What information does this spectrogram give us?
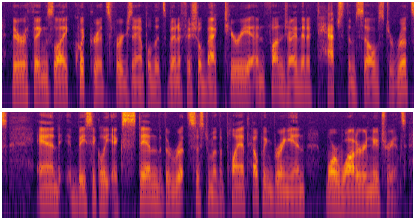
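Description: A man's voice: mid-range voice, no room sound. A middle-aged man from the United States hosting a farm show, explaining steadily and plainly, outdoors in a field on a lapel mic. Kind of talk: scripted educational farm talk.

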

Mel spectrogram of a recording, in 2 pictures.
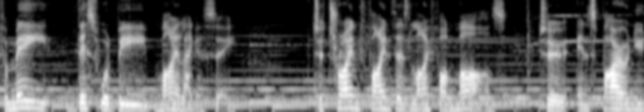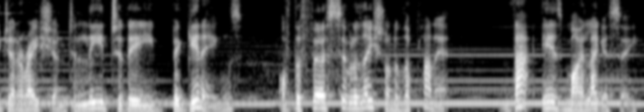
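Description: A young man with a British accent speaks in a precise, matter-of-fact way, filmed close up indoors. His pitch sits in the middle range. Music plays clearly beneath his interview. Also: lively intonation, normal speed. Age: young adult. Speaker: physics student. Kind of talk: documentary interview.

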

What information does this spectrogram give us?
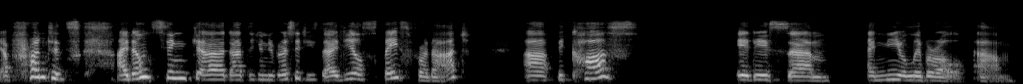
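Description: A woman's voice: mid-range voice, pushed and bright, no room sound. A woman from Austria with an Austrian German accent, giving an academic talk on a video call, thoughtful and full of ums. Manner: thoughtful, many ums and uhs. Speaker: conference panelist. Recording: dull lo-fi video call audio.

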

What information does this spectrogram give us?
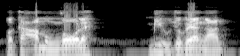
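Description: A man's voice: lowish voice, brisk, a little mellow. A man with a Cantonese accent narrating a scripted story in a colloquial style, as an audiobook reader. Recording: muffled narration over music bed.

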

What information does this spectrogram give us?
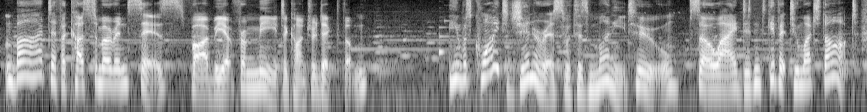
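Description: Nervous stammering merchant, very lively pitch. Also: male voice, normal speed, music in the background. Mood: thoughtful, accommodating. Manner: stammering, flustered, deferential. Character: nervous, obsequious male jade merchant shop boss. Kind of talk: video game voice acting.

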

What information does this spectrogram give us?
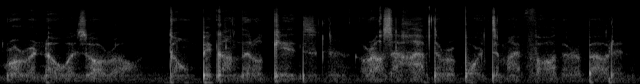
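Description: A storyteller voicing a spoiled, bullying young captain's son in a breathy whisper, as in a manga retelling. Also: very high-pitched, lively intonation, normal speed. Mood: smug. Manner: bullying, boastful.

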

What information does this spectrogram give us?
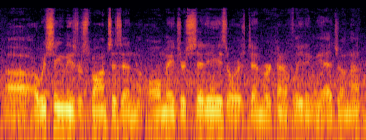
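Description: A man's voice: mid-range voice, level tone, brisk, crowd noise. A man interviewing someone outdoors, politely asking questions. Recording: loud outdoor traffic noise.

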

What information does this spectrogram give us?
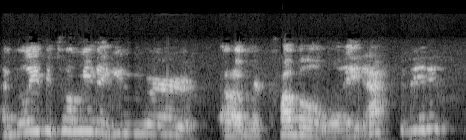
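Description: A young woman co-hosting a podcast interview on a video call, asking questions in a relaxed way. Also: fairly high pitch, fairly quick, breathy edge. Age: young adult. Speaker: podcast co-host. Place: small room indoors. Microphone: webcam on video call. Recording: dull lo-fi webcam audio.

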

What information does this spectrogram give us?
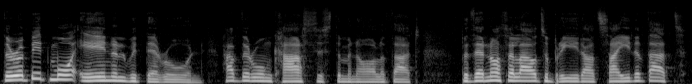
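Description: A man's voice: fairly high pitch, expressive, normal speed, darkish tone, no room sound, lightly acted. A man voicing a chatty, frank, easygoing veteran soldier in a sci-fi story, with colloquial, mildly profane, persuasive talk. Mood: candid, casual.

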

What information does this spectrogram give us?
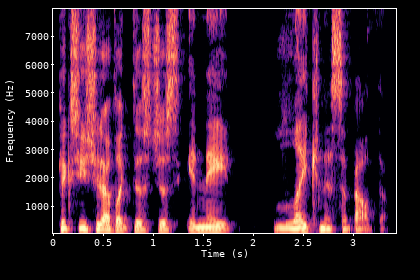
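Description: A man's voice: medium pitch, big pitch swings, moderate pace, a bit bright. A man talking casually and jokingly as part of a podcast discussion.

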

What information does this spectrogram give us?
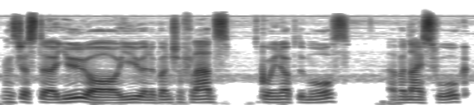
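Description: A man, a hobby wild camper, thinking aloud in relaxed interview answers, pausing with lots of ums and restarting his sentences. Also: medium pitch, slight background noise. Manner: hesitant, many ums and restarts. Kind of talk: casual reflective interview answers. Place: outdoors on moorland. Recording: distant voice under loud music.

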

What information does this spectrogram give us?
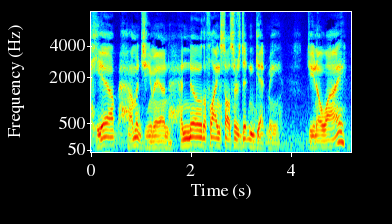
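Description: An actor playing a world-weary, hard-boiled government special agent from the 1950s, in clipped noir radio drama style. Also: male voice, sits low, slow. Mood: dry, dismissive. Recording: loud music bed under voice.

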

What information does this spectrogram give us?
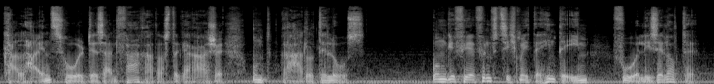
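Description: A man narrating a children's radio play as a calm storyteller, reading scripted prose. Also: rumbling low, normal speed, faint music behind. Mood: calm storytelling.

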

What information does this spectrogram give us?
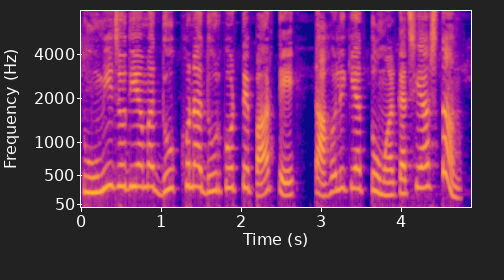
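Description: A woman's voice: high-pitched, moderate pace, no room sound, close to an everyday voice. A woman voicing a discontented, ruthless village wife in a cartoon, dramatic and scheming. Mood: bitter complaining. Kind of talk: Bengali fairy-tale cartoon voice acting.

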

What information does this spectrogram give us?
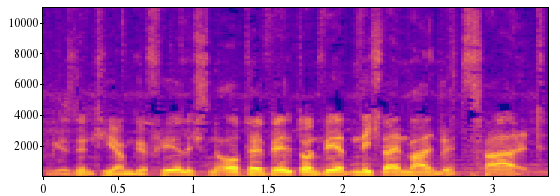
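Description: A man playing a gruff, disillusioned dinosaur scientist in a German audio drama, speaking in a curt, dry way. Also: medium pitch, expressive, brisk, soft background music, natural voice. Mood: sarcastic.

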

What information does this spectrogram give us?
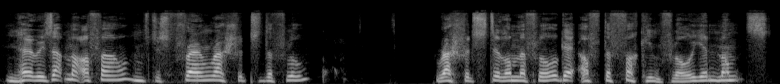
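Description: A man's voice: a little slow, no room sound. A British man with a foul-mouthed, exasperated manner commentates on his own football gaming through a trickster voice filter. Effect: pitch-altering trickster voice filter. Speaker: gamer commentating on own football game play.

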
